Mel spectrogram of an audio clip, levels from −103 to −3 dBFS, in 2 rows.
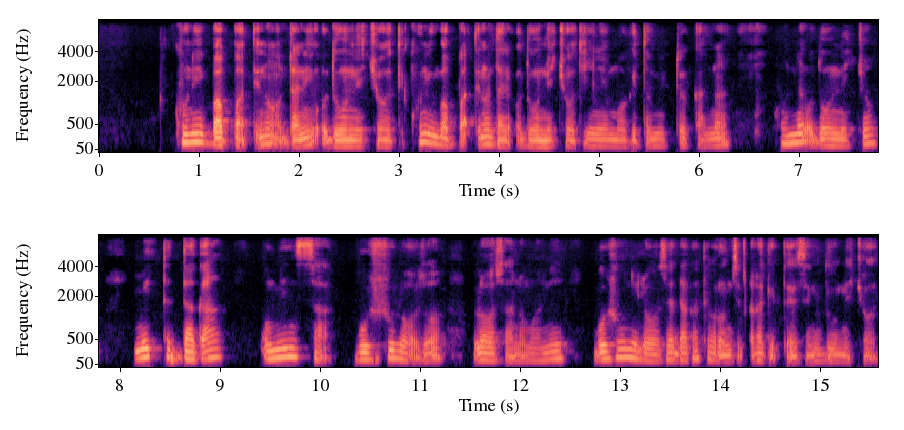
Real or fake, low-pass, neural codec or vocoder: fake; 7.2 kHz; codec, 44.1 kHz, 7.8 kbps, DAC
